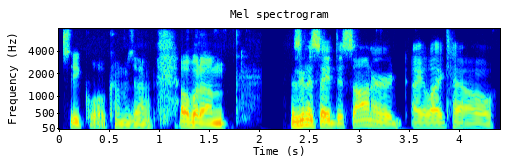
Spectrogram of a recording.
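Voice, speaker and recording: A man's voice: fairly low pitch, animated, normal speed, darkish tone, no echo. A man co-hosting a podcast, chatting casually about video games and telling anecdotes with quoted dialogue. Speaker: podcast co-host.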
